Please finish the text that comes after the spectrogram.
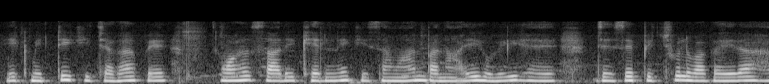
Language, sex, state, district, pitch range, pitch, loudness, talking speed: Hindi, female, Jharkhand, Ranchi, 170-185 Hz, 175 Hz, -14 LUFS, 110 wpm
